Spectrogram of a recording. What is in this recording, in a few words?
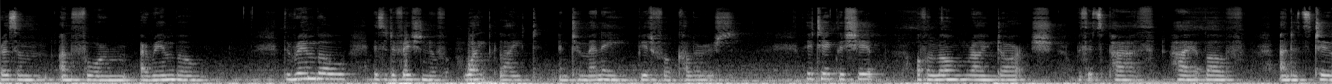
passage, dialects ni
